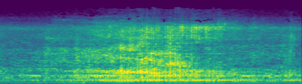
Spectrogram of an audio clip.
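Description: A motor vehicle passing, its engine noise swelling to a peak about halfway through and then fading, over a steady low hum.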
